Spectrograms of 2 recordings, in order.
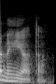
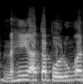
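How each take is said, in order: First: नहीं आता said softly, lower, falling on नहीं; quiet admission. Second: Said in the usual way. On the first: Shown as a demonstration. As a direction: let नहीं आता drop to a quiet honest fall. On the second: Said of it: "तो मैं honest रहूँगा".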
